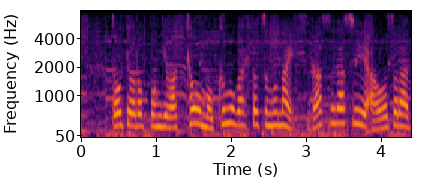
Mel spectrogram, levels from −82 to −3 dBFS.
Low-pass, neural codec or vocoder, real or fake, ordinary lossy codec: 7.2 kHz; none; real; none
